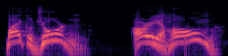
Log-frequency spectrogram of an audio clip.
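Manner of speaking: very high, loud, silly celebrity impression. Mimicking a celebrity calling into a shoe, high silly holler. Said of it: "he does that stupid fucking voice".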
